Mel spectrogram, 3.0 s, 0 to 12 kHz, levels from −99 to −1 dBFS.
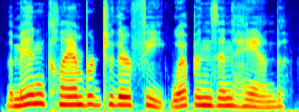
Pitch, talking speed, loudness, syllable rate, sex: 215 Hz, 180 wpm, -15 LUFS, 4.3 syllables/s, female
